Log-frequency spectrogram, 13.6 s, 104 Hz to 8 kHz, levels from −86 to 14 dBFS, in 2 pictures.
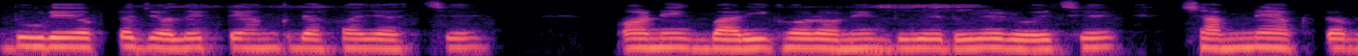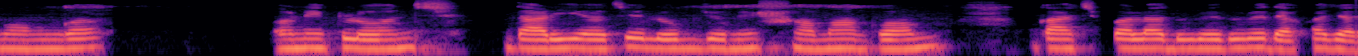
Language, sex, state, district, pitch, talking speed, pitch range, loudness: Bengali, female, West Bengal, North 24 Parganas, 195 Hz, 125 wpm, 190-205 Hz, -19 LUFS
